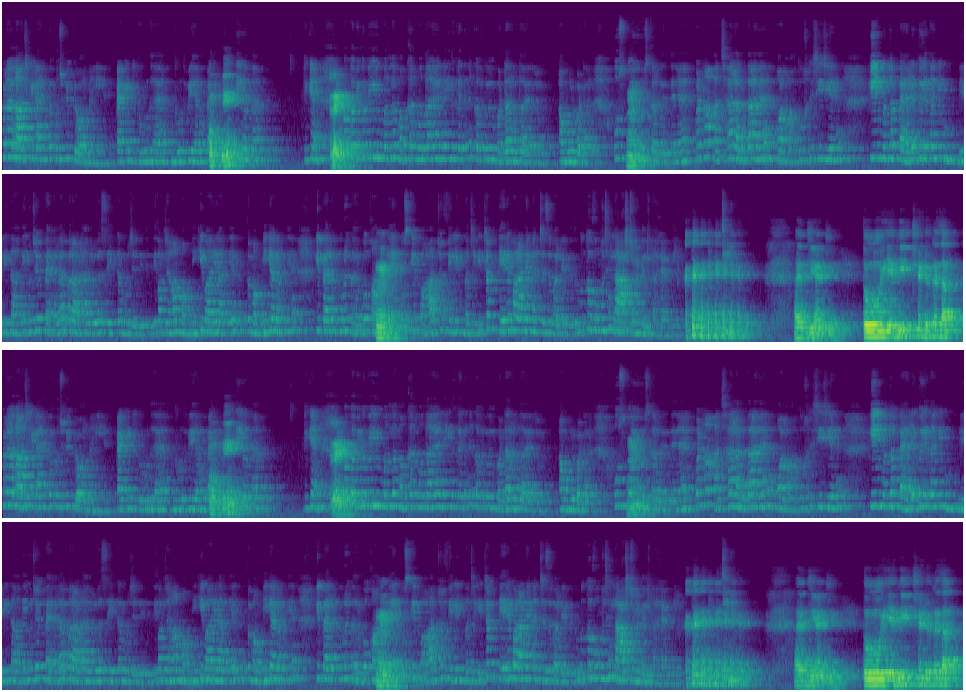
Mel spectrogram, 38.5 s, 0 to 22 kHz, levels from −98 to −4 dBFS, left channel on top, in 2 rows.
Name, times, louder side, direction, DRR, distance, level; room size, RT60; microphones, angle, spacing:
voice 1, 0.0-5.2 6.0-10.8 11.1-32.7 33.4-33.9 34.5-35.0, equal, 40° left, -6 dB, 0.9 m, -46 dB
voice 2, 4.1-4.6 6.5-6.8 12.5-12.7 26.7-27.0 33.0-33.1 33.5-33.6 34.6-35.9 36.4-38.2, left 3 dB, 65° left, -2 dB, 0.3 m, -27 dB
3.7 x 2.8 x 2.3 m, 1.4 s
head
